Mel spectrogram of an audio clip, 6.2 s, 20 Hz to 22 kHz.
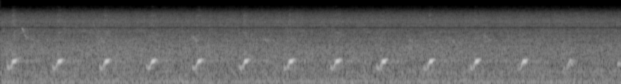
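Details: White-breasted waterhen, Chiang Kai-shek Memorial Hall, 6 September 2012: a rhythmic string of about thirteen short upward-inflected notes, spaced roughly half a second apart, loud and regular over quiet background hum.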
